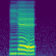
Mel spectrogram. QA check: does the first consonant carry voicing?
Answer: yes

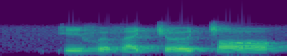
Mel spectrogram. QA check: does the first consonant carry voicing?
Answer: no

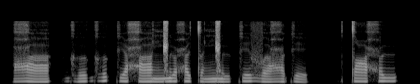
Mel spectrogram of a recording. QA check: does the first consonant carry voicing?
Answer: yes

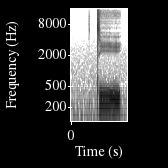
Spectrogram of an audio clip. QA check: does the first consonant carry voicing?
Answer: no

